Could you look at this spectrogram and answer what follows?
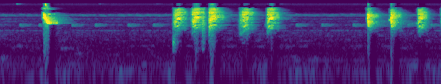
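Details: Female chestnut-bellied seed finch giving short, harsh, noisy chips: one isolated note, then a quick cluster of four to five chips, a pause, and another group of four. A steady faint electronic tone hums underneath.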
